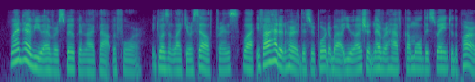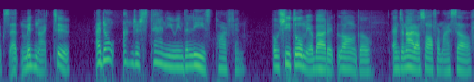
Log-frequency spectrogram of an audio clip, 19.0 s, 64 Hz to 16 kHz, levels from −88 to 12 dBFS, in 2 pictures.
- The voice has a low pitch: No, medium, 165 Hz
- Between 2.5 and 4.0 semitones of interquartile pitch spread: Yes, average, 3.7 semitones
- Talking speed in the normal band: Yes, average, 185 wpm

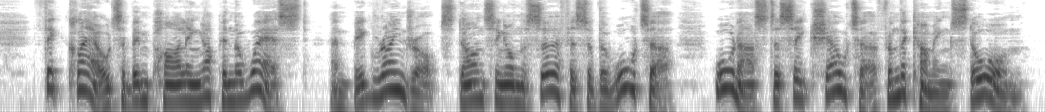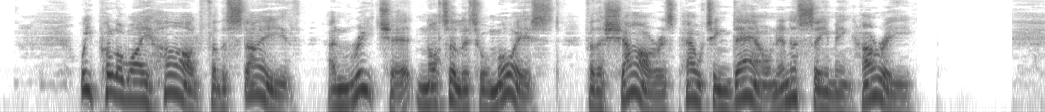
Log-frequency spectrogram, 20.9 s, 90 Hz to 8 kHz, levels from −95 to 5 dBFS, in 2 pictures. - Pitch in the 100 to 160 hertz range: Yes, low, 135 Hz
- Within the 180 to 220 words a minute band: No, average, 150 wpm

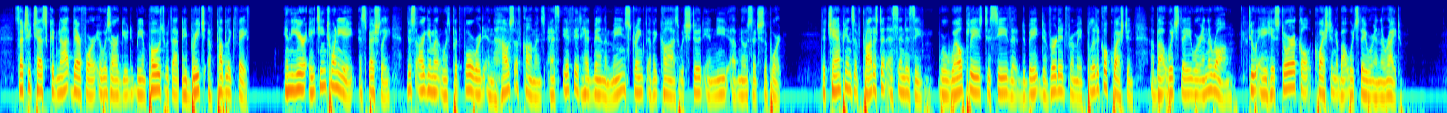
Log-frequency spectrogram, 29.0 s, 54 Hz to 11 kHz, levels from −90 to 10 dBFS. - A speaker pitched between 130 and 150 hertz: Yes, medium, 140 Hz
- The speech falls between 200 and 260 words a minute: No, average, 180 wpm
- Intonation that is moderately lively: Yes, average, 3.4 semitones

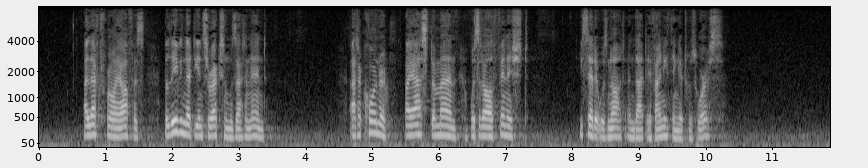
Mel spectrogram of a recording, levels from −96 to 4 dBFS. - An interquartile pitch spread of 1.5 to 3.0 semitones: Yes, narrow, 2.5 semitones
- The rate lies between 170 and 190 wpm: Yes, average, 180 wpm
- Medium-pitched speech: Yes, medium, 150 Hz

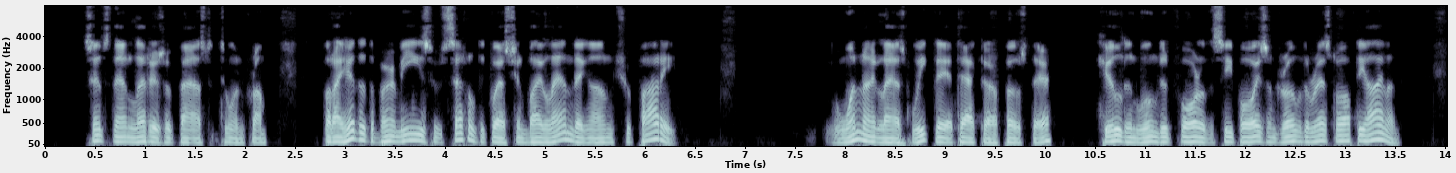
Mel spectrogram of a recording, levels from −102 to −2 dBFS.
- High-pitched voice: No, low, 100 Hz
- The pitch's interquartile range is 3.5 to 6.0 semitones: Yes, average, 3.8 semitones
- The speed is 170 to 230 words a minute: Yes, average, 195 wpm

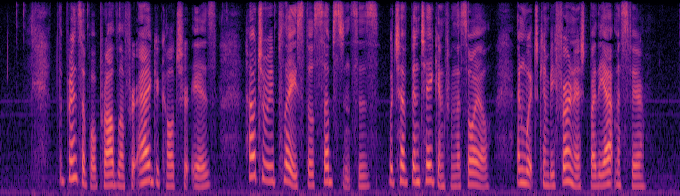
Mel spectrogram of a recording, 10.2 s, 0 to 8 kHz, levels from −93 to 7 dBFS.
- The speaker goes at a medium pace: Yes, average, 155 wpm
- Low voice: No, medium, 180 Hz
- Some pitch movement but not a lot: No, wide, 6.1 semitones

